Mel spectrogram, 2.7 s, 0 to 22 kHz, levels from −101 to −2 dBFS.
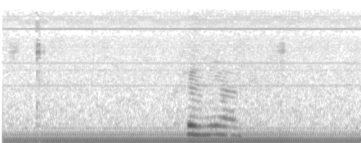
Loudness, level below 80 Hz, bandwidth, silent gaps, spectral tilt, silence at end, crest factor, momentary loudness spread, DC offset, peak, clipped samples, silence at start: -52 LUFS; -54 dBFS; 16.5 kHz; none; -6 dB/octave; 0 s; 20 dB; 8 LU; under 0.1%; -32 dBFS; under 0.1%; 0 s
